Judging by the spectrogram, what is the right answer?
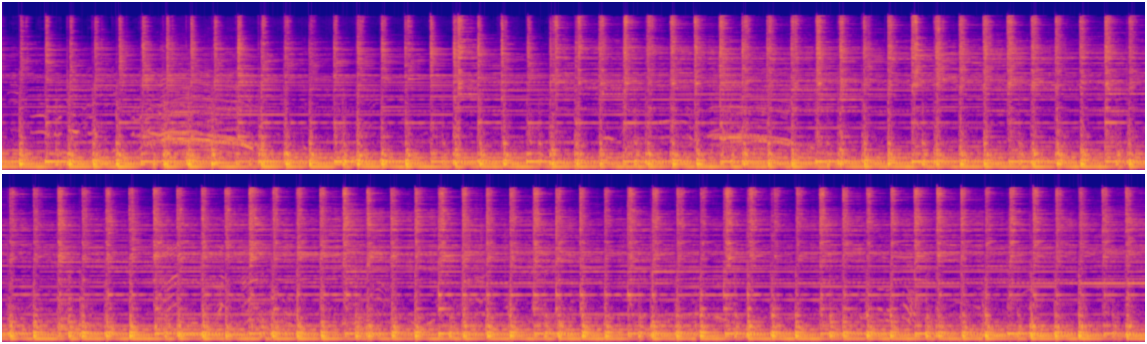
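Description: Music led by drums playing a fast, even beat over sustained low tones.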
